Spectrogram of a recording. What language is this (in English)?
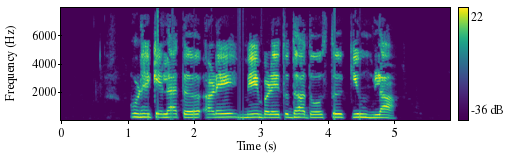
Od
